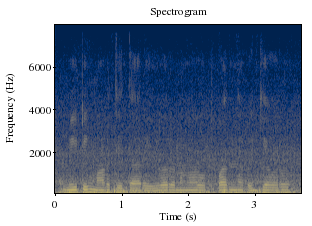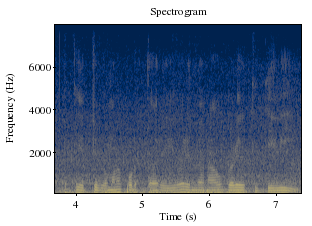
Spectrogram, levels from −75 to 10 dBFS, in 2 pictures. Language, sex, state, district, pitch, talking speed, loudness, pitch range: Kannada, male, Karnataka, Bellary, 120 Hz, 115 wpm, -18 LUFS, 110-120 Hz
